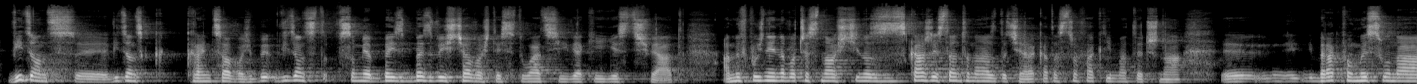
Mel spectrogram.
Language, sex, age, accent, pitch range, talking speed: Polish, male, 40-59, native, 140-170 Hz, 135 wpm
